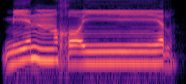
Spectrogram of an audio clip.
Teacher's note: nun sukun bertemu dengan kha, dijelaskan dan juga gunanya tidak terlalu sempurna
